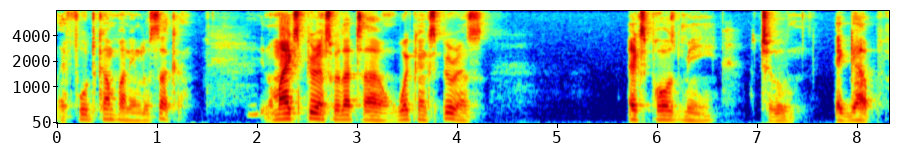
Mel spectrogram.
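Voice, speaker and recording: A man with a Zambian accent answers interview questions as an entrepreneur, his voice husky as he recovers from flu. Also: medium pitch, darkish tone.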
